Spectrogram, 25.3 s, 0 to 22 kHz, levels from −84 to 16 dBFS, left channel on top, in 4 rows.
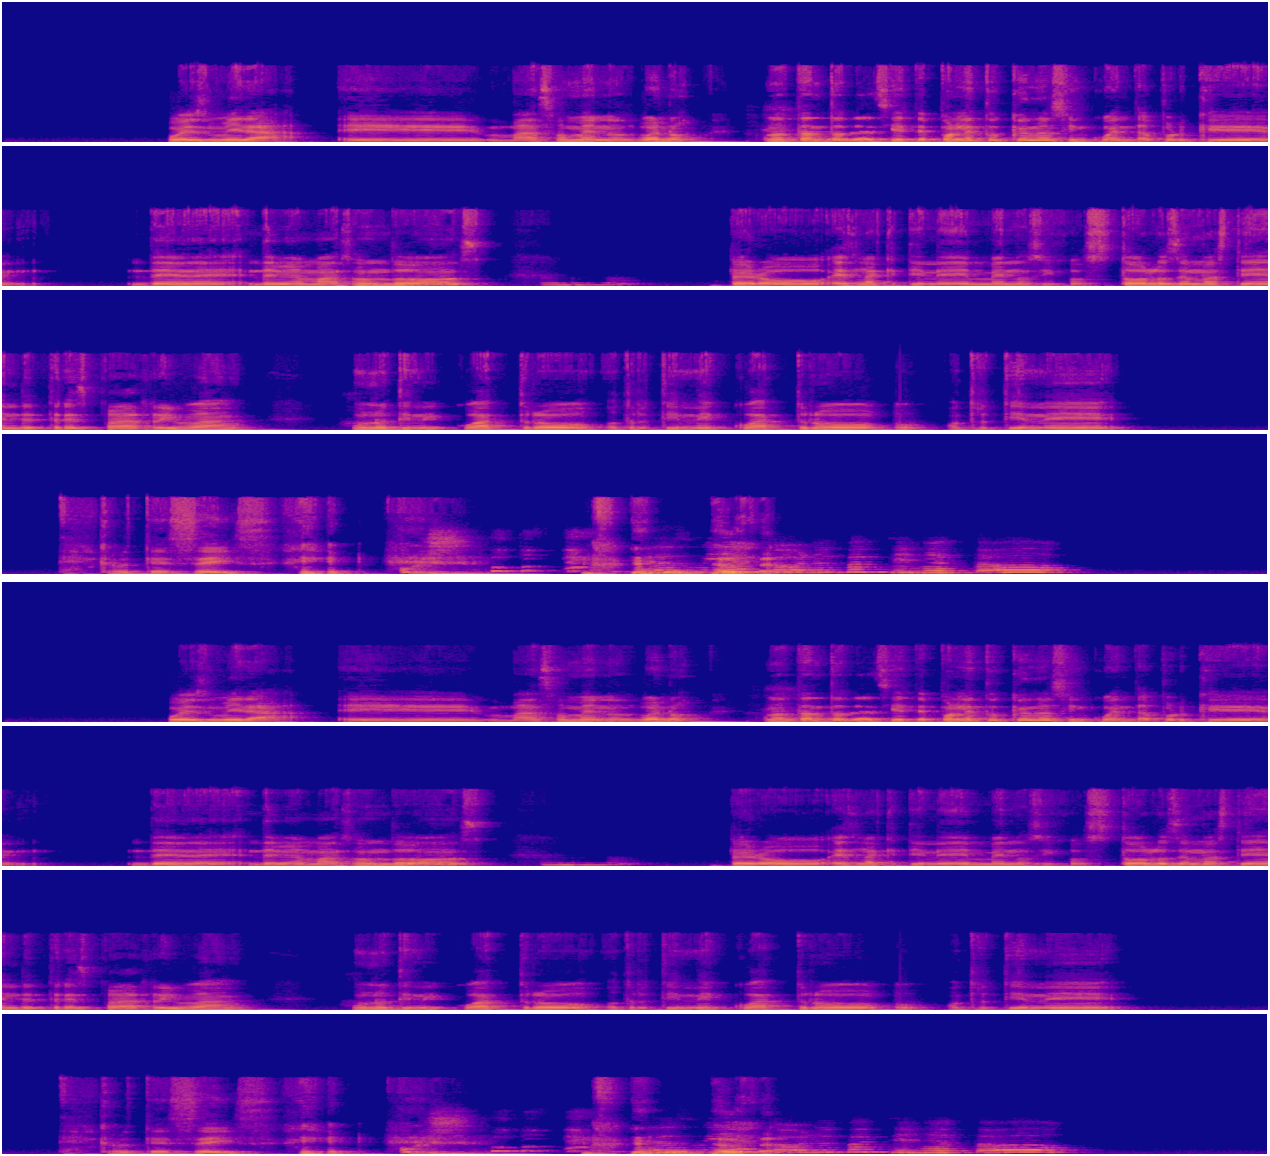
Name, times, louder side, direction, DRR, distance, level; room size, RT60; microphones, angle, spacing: voice 1, 0.8-3.5 3.8-6.5 7.0-8.7 10.0-13.9 14.4-18.2 19.3-21.4 21.9-22.9, left 2 dB, 20° left, 0.6 m, -22 dB
voice 2, 3.8-4.2 9.0-9.5 21.0-24.2, left 2 dB, 60° left, 1.2 m, -28 dB
6.1 x 4.8 x 3.8 m
head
